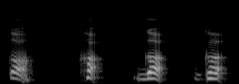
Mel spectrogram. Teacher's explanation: કંઠ્ય એટલે કે ગળામાંથી જે શબ્દ બોલાય છે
